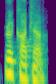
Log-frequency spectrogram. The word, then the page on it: ricotta: Indian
